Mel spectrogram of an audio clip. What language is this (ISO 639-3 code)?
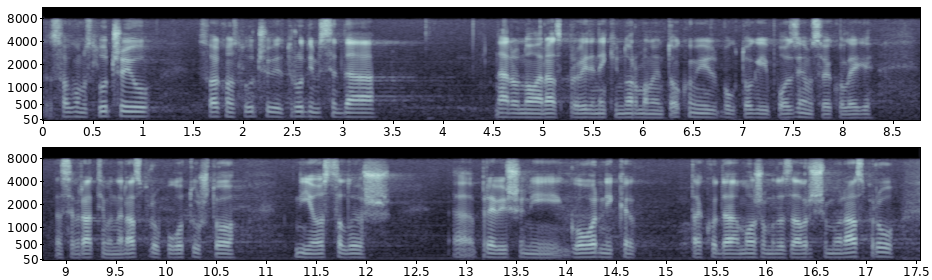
srp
